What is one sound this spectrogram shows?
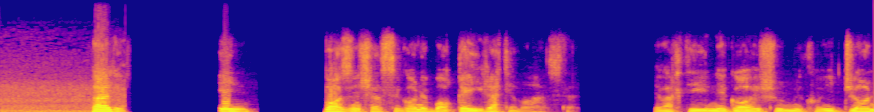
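An elderly man speaks calmly over an online call.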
